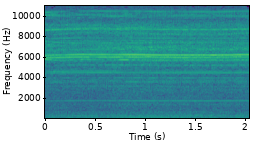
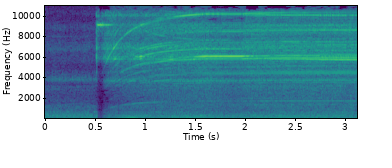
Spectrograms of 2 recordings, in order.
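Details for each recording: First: Blackout Mini H quadcopter, fourth brushless motor during OpenPilot controller calibration after the slider is moved one step over: clean high whine holding one steady note with no wobble; motor now stable. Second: Blackout Mini H quadcopter, fourth brushless motor during OpenPilot controller calibration: high thin whine wavers rather than holding a steady pitch; motor not yet stable until slider is moved one step further.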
